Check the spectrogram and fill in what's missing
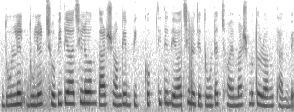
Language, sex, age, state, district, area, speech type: Bengali, female, 18-30, West Bengal, South 24 Parganas, rural, spontaneous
